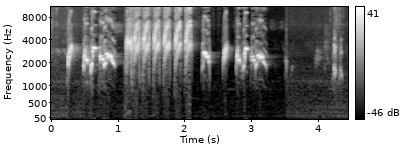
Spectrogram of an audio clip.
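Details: Red-whiskered bulbul competition song used as a training lure in the morning: warbled notes lead into a quick run of six sharp rising chirps, then more bubbling phrases, ending in a pause and a faint note.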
